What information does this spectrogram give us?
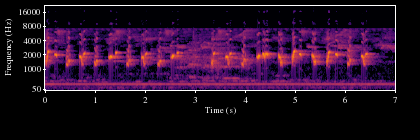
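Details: Yellow-vented bulbul, Jombang, singing the unusual ropelan way: a long, lively series of crisp bubbling notes repeated roughly every third of a second, barely pausing, above a constant low hum.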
